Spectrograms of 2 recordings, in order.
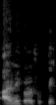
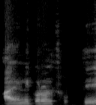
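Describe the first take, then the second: First: Said in the usual way. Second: আয়নীকরণ Shakti said very slowly, word by word; slow dictation. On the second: Shown as a demonstration. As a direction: spell it out slowly for the class. (ধীরে ধীরে বলা) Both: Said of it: "কয়টা part একসাথে করবো?".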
